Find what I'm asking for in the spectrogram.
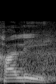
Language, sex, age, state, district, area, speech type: Marathi, male, 30-45, Maharashtra, Yavatmal, urban, read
